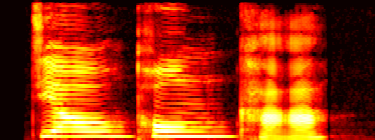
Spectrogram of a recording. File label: "jiao1 tong1 ka3", Chinese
